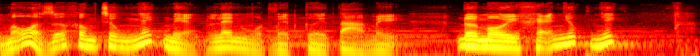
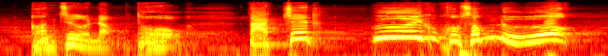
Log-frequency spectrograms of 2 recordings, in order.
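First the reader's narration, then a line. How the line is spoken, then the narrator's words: Sudden strained shout. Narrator (Vietnamese): Âm Dương Sư sắc mặt lúc trắng lúc xanh, đột nhiên gân giọng, mà hét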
